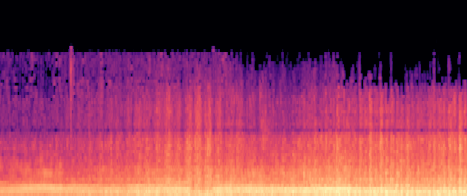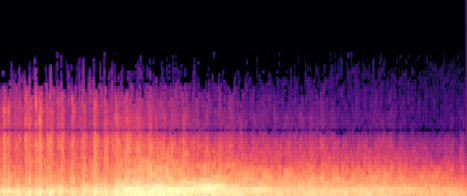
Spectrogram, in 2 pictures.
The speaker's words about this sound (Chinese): 我三十五岁的这一年去加格达奇出差，回来的时候坐的是一四六八次火车。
